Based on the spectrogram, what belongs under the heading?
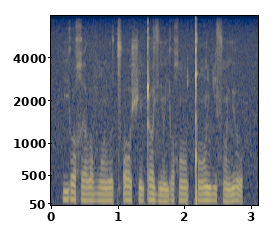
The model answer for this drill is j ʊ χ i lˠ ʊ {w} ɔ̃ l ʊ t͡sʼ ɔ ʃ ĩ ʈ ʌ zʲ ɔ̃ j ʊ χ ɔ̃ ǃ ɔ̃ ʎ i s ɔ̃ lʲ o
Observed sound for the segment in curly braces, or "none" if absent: v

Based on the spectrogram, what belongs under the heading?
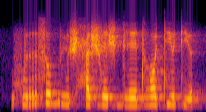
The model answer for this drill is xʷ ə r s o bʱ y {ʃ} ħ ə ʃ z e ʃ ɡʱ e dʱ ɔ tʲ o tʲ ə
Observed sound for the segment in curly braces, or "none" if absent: ʃ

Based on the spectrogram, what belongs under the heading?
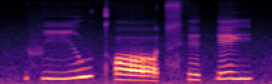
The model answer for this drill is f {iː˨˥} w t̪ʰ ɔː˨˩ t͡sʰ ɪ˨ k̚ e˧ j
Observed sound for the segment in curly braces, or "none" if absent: iː˨˥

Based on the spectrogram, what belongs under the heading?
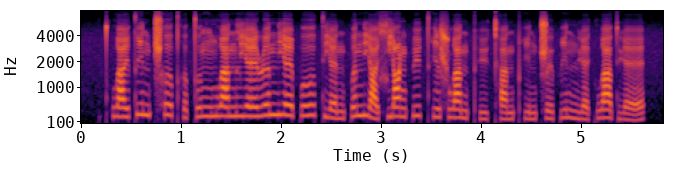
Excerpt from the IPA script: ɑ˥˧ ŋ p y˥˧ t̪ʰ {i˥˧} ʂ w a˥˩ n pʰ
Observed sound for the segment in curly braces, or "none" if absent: i˥˧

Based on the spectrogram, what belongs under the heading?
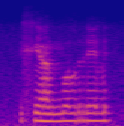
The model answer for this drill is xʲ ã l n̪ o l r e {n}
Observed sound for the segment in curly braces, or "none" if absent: l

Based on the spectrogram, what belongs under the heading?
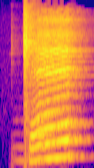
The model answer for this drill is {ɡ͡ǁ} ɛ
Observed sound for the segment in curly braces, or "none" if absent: ɡ͡ǁ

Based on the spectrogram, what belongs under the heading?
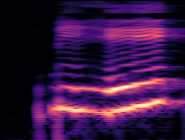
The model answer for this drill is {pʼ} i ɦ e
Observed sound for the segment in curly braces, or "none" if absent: ɓ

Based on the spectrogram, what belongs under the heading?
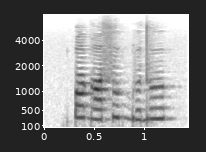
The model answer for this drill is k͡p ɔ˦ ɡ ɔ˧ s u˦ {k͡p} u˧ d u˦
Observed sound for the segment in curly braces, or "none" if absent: ɡ͡b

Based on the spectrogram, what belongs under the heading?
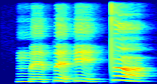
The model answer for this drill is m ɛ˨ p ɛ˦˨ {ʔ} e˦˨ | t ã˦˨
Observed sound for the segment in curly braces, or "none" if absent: ʔ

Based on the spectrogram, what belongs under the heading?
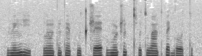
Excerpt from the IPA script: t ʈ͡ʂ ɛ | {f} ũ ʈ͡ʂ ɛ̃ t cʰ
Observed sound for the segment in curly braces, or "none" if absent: v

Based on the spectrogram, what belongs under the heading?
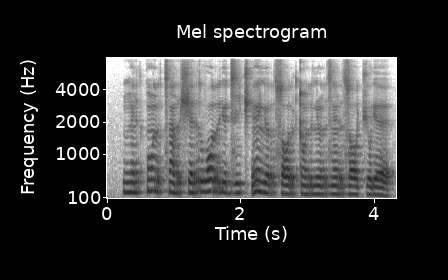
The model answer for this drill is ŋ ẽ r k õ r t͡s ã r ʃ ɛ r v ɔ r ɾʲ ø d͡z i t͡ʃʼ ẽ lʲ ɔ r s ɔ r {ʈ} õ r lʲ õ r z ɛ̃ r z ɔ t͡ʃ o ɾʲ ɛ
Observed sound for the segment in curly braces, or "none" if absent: ʈ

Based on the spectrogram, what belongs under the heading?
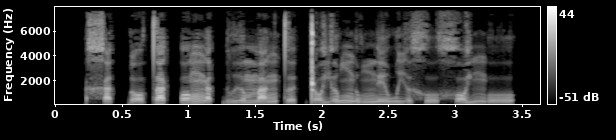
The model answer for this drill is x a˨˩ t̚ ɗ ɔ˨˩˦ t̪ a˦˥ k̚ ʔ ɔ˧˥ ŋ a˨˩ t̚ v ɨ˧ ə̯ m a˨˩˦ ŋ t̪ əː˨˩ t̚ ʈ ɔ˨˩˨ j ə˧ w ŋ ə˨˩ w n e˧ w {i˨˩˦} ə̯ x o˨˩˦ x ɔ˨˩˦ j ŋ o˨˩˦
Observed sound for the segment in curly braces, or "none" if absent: i˨˩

